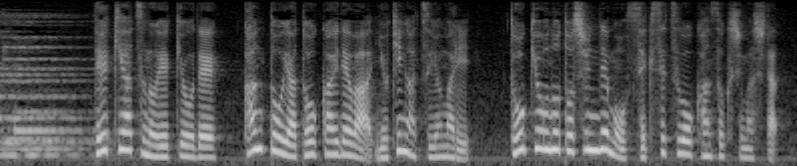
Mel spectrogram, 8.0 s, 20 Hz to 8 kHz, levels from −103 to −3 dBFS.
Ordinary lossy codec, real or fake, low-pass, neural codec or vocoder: none; real; none; none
